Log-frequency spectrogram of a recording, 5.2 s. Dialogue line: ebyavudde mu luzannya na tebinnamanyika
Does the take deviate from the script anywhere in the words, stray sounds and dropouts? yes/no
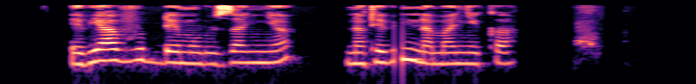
yes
